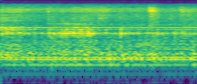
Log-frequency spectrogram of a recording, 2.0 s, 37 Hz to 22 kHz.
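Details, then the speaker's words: BMW electric water pump on PWM control with about 9–10 V supply and the duty cycle raised: steady, even hum and constant whine at about half speed, running smoothly. "Let's turn the duty cycle up so you can hear it. Okay. So, it's running about I don't know half speed or something."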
